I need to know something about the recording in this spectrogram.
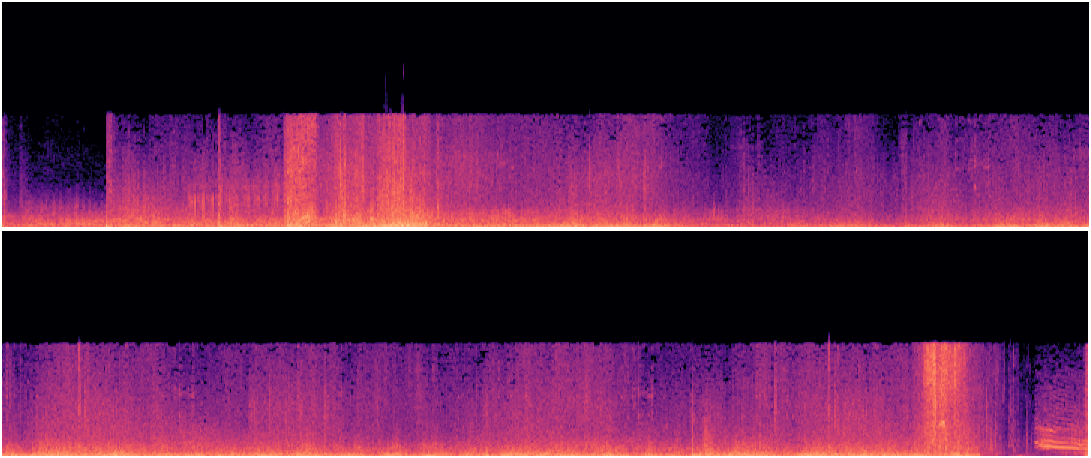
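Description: Wind rushes loudly past a falling parachutist.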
